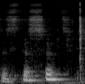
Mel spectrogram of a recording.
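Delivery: high questioning elf. Retold or imitated. Elf shows the gold blade, high question.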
